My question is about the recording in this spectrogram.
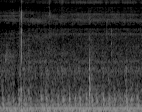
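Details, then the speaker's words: Watts Premier Zerowaste reverse osmosis unit's booster pump runs with a quiet, steady even hum after the solenoid plunger was removed, leaving the valve stuck open; water flows, and owner suspects the solenoid housing sticks. "I'm going to reconnect everything, and I'm going to show you how everything's going to start running. So immediately you hear the pump running,"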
